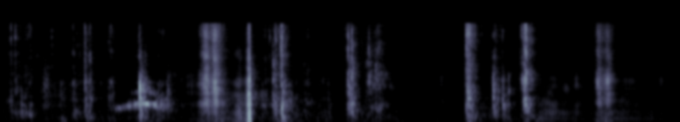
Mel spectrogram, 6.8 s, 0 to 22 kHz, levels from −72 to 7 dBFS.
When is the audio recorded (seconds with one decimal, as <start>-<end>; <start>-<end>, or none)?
0.0-1.9; 2.5-5.4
